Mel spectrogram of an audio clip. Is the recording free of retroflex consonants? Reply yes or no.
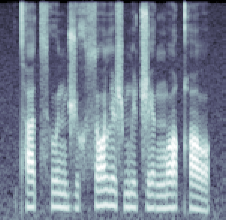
no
